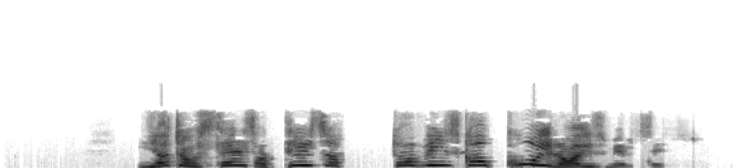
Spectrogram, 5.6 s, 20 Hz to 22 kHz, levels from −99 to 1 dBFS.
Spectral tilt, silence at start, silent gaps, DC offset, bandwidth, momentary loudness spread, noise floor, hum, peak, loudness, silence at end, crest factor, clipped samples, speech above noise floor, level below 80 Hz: -2 dB/octave; 1.05 s; none; under 0.1%; 7.6 kHz; 13 LU; -83 dBFS; none; 0 dBFS; -15 LUFS; 0.65 s; 16 dB; under 0.1%; 68 dB; -74 dBFS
